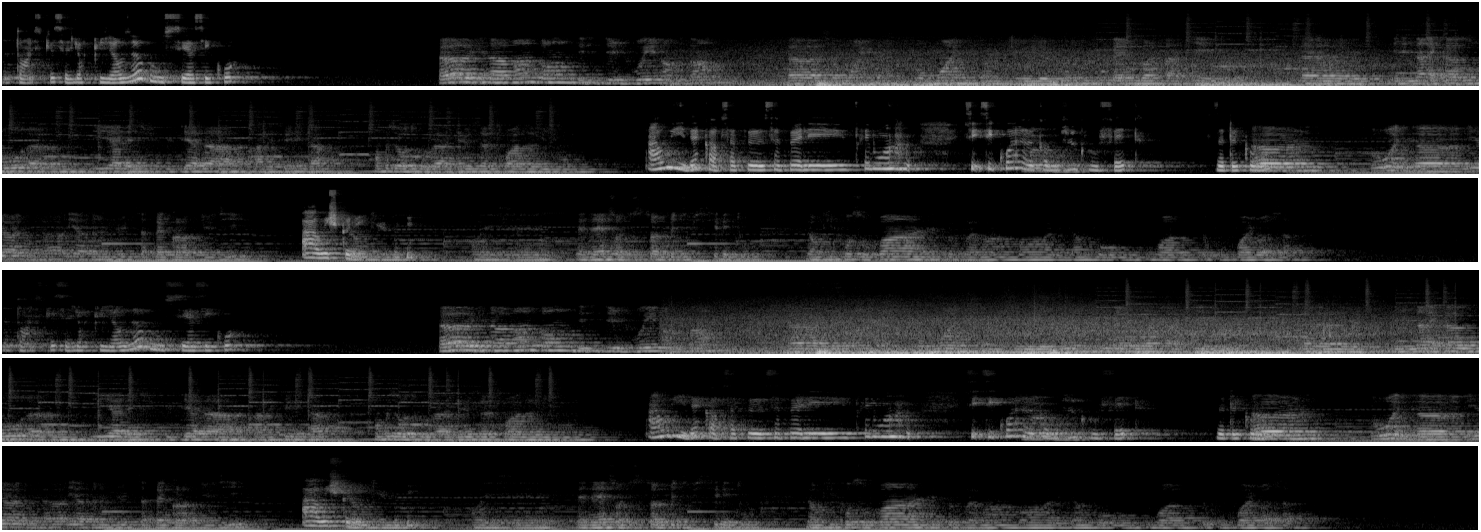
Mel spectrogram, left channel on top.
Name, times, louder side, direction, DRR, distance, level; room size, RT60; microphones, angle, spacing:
voice 1, 0.0-2.3 21.2-26.0 26.9-27.5 32.5-33.2, left 3 dB, 85° left, 8 dB, 0.5 m, -28 dB
voice 2, 4.4-7.2 7.8-12.7 13.0-18.1 18.5-20.6 25.0-25.6 27.2-28.0 28.5-32.0 32.9-33.8 34.2-37.2 37.6-42.4, right 1 dB, 15° left, -5 dB, 2.1 m, -34 dB
sound 1, 6.6-14.5, right 4 dB, 45° right, 0.4 m, -31 dB
sound 2, 10.9-20.5, right 1 dB, 20° right, 0.8 m, -42 dB
sound 3, 27.6-39.3, left 1 dB, 45° left, 0.6 m, -43 dB
12.0 x 4.3 x 5.3 m, 1.2 s
head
